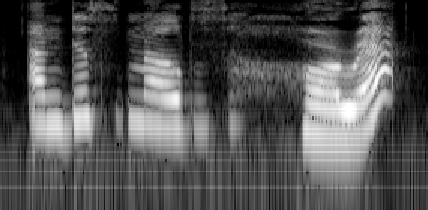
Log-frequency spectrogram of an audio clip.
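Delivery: ordinary delivery, nothing marked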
